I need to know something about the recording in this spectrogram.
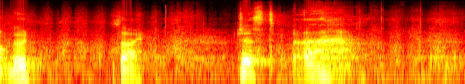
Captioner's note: sighs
